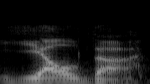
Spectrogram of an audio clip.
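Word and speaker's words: Hjalte: Uh, the first name though is pronounced Yelda. – Okay, so when you're at your, your, draft party, it, it definitely does not is not spelled like Yelda, but that's that's how you pronounce that first name.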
